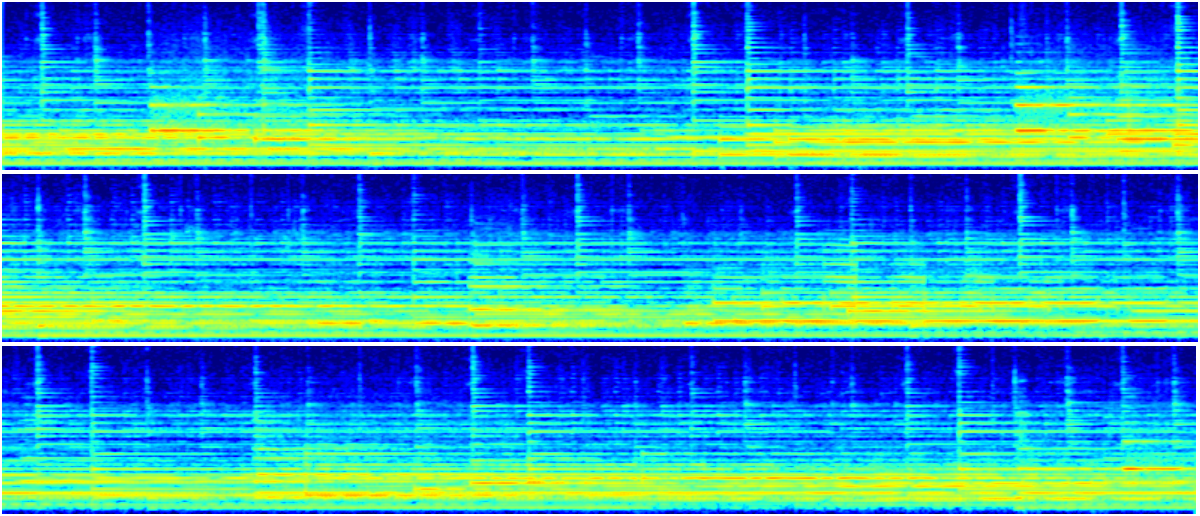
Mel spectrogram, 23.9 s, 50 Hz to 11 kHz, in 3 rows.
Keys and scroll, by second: 0.8 ctrl+i, 5.5 ctrl+i, 8.6 ctrl+s, 9.0 ctrl+z, 9.0 ctrl+alt+g, 9.2 ctrl+z, 10.1 ctrl+z, 11.0 ctrl+z, 11.6 ctrl+z, 13.9 ctrl+z, 18.8 ctrl+z, 19.6 ctrl+z, 22.6 ctrl+z.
